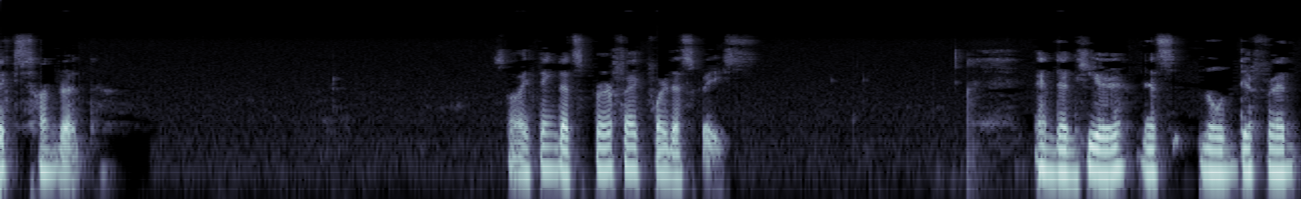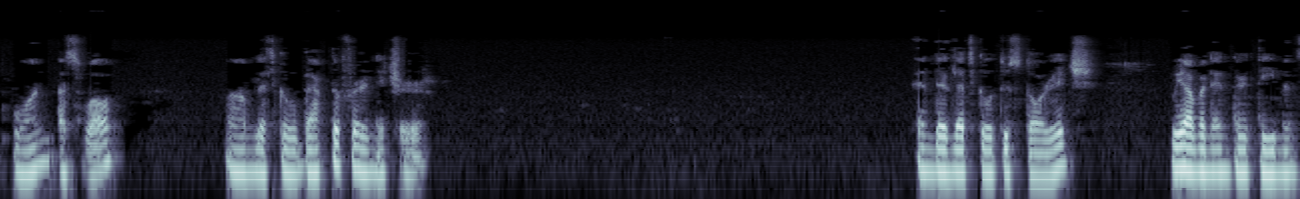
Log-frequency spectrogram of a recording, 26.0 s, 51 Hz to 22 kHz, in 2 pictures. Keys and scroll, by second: 3.2 Escape, 5.2 Left, 5.7 Right, 5.9 Right, 6.4 Right, 6.7 Down, 8.2 Escape, 8.5 Escape.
